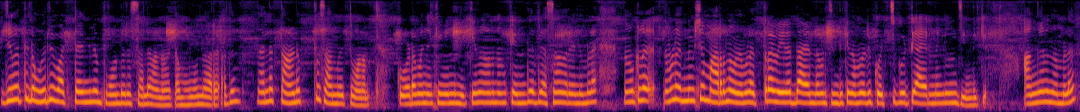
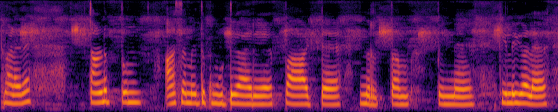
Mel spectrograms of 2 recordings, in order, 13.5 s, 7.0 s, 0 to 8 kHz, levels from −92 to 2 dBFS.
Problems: background sounds at intervals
